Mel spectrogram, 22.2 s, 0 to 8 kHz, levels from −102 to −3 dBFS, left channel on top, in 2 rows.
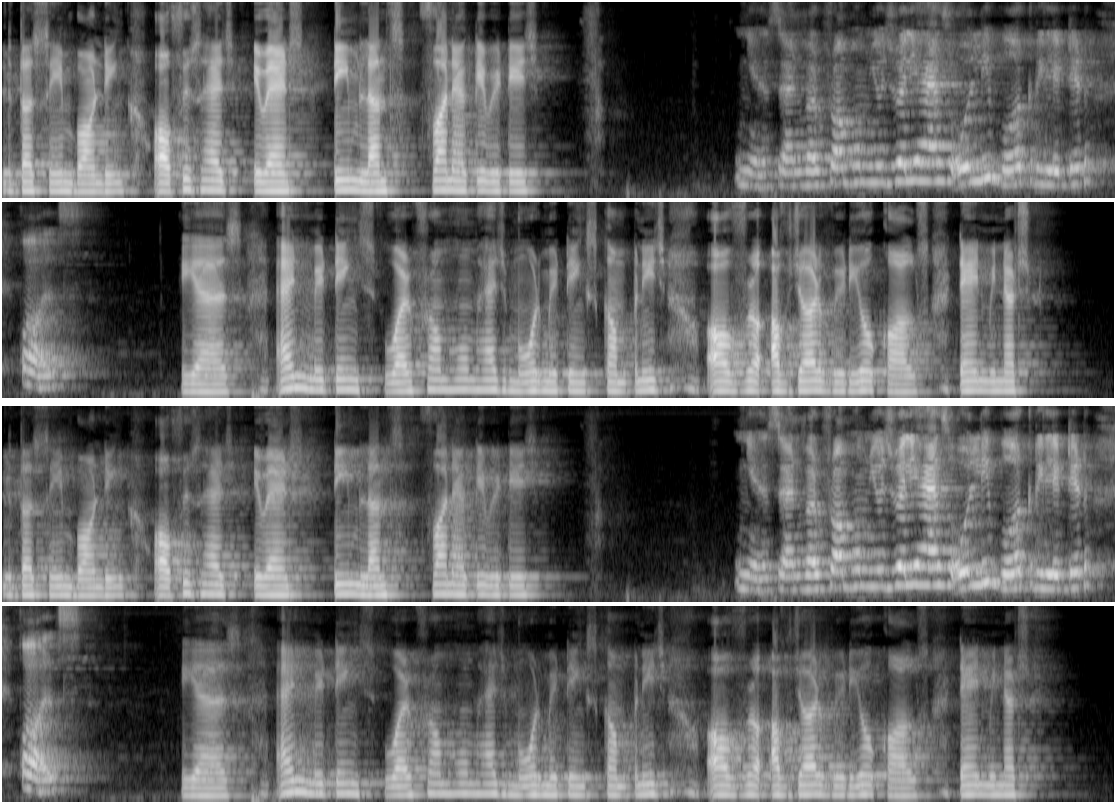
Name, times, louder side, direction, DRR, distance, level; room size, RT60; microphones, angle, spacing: voice 1, 0.0-3.0 3.3-4.0 4.3-5.3 12.9-21.5, left 4 dB, 55° left, 1.0 m, -25 dB
voice 2, 7.3-11.9, right 4 dB, 65° right, 1.2 m, -28 dB
23.0 x 22.0 x 7.9 m
head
